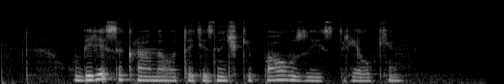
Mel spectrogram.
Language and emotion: Russian, neutral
